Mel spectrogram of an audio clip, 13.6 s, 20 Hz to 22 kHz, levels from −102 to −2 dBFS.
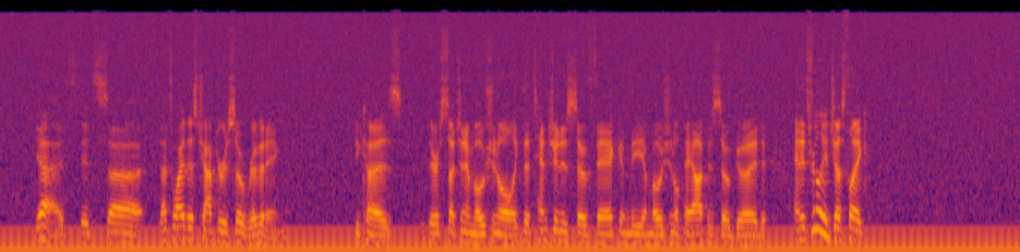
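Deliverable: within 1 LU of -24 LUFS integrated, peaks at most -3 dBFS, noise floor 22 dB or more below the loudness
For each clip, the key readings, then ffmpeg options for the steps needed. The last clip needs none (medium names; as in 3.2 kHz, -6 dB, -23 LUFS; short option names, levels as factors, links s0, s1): hum 60 Hz; highest harmonic 300 Hz; hum level -34 dBFS; noise floor -37 dBFS; noise floor target -52 dBFS; loudness -29.5 LUFS; peak level -10.5 dBFS; loudness target -24.0 LUFS
-> -af "bandreject=f=60:t=h:w=6,bandreject=f=120:t=h:w=6,bandreject=f=180:t=h:w=6,bandreject=f=240:t=h:w=6,bandreject=f=300:t=h:w=6"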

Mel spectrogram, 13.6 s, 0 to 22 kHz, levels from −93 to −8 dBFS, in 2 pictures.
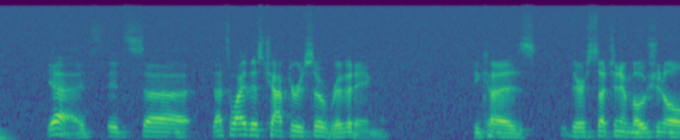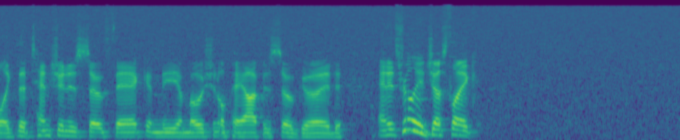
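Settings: hum not found; noise floor -46 dBFS; noise floor target -51 dBFS
-> -af "afftdn=nr=6:nf=-46"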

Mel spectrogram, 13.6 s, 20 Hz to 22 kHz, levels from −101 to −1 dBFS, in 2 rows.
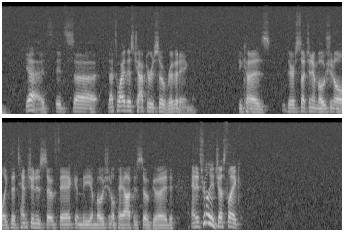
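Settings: noise floor -51 dBFS; loudness -29.0 LUFS; peak level -11.0 dBFS; loudness target -24.0 LUFS
-> -af "volume=1.78"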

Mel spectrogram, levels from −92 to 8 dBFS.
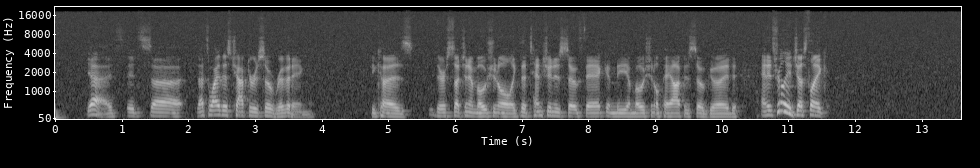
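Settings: loudness -24.0 LUFS; peak level -6.0 dBFS; noise floor -46 dBFS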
